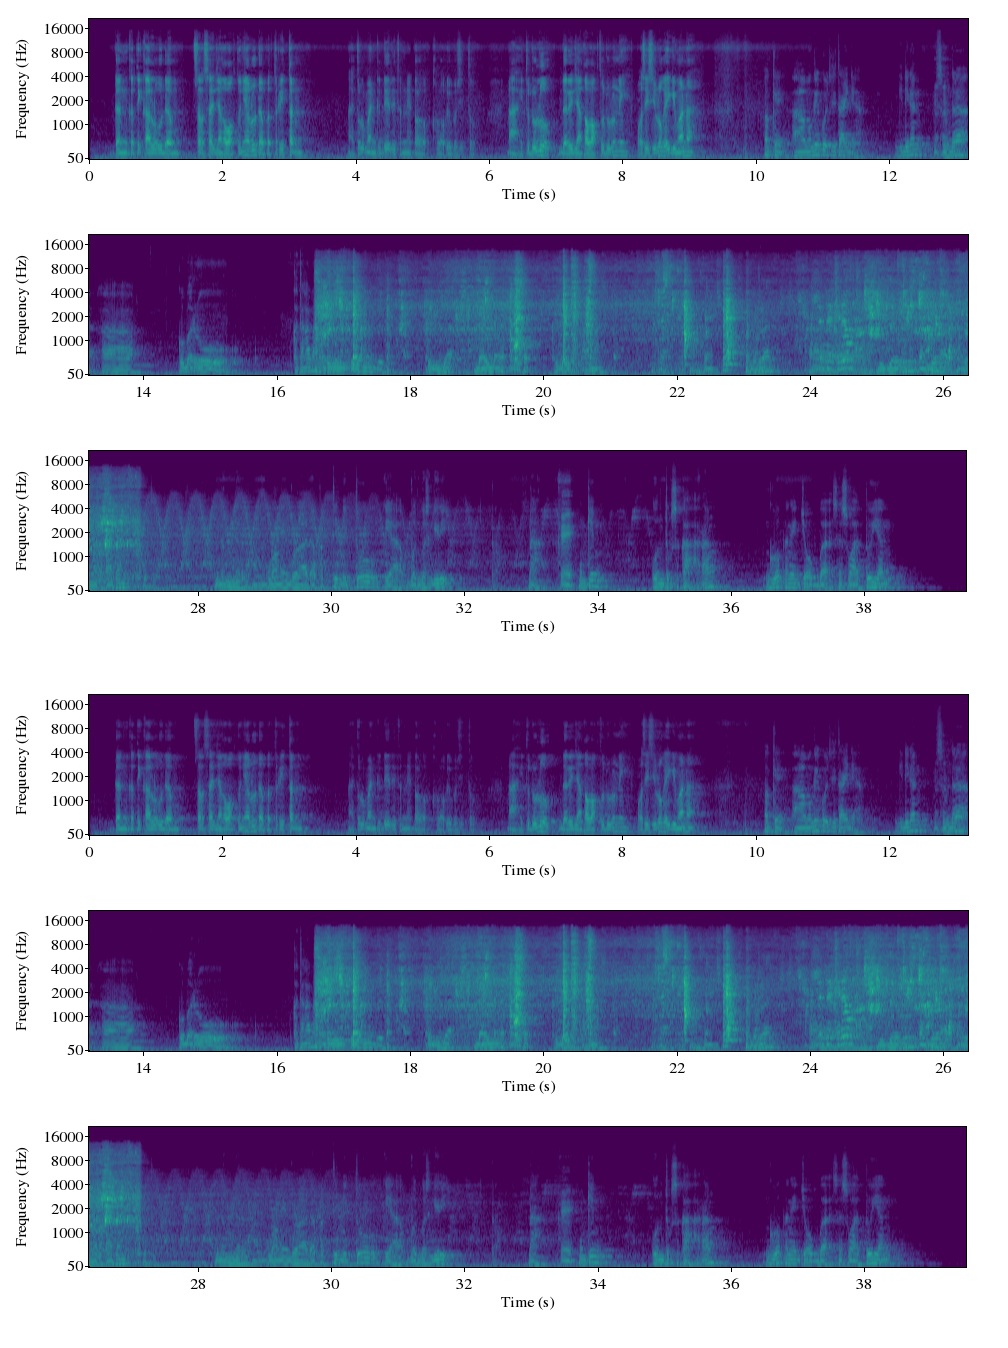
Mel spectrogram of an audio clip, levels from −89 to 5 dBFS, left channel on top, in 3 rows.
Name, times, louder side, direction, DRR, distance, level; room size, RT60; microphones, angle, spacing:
voice 1, 0.4-3.2 3.9-5.8 6.3-9.2 9.4-9.6 12.7-12.9 22.4-22.6 28.8-29.0 33.4-33.6, left 5 dB, 70° left, 0.7 m, -42 dB
voice 2, 10.1-11.6 12.1-13.8 14.5-15.3 16.2-17.7 18.2-18.7 19.0-19.8 20.1-20.8 21.7-21.8 22.2-22.4 23.1-23.5 24.0-26.9 28.3-31.7 33.0-33.1 33.7-34.1 34.8-35.8 36.5-38.4, left 1 dB, 20° left, 1.5 m, -45 dB
sound 1, 15.8-34.8, left 3 dB, 55° left, 4.3 m, -56 dB
sound 2, 16.6-27.2, right 2 dB, 10° right, 0.8 m, -36 dB
29.0 x 11.5 x 8.5 m
head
